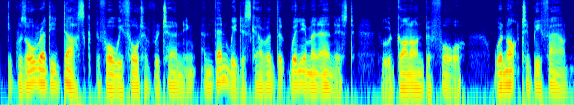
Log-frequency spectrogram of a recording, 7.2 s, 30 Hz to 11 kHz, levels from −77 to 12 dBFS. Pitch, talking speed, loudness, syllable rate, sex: 90 Hz, 225 wpm, -20 LUFS, 6.6 syllables/s, male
